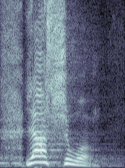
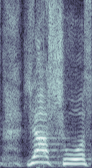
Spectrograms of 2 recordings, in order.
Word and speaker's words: Yahshua: And here it says Jesus, but in the Hebrew, his name is Yahshua. The same name is Joshua, but they didn't pronounce J's. It was Yahshua.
